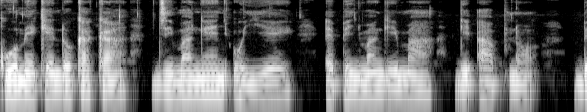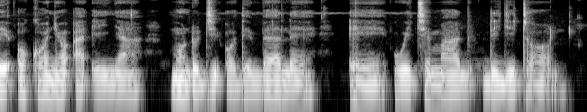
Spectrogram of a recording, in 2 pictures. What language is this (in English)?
Luo (Kenya and Tanzania)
